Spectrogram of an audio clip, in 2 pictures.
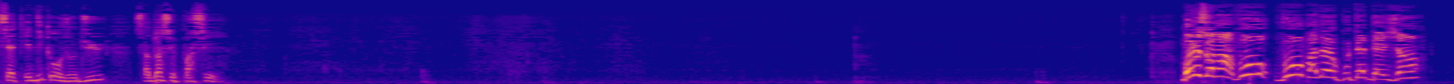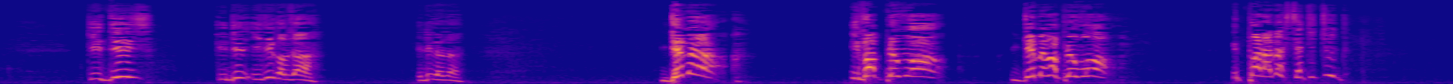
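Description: A young man talks with animation close to a phone microphone, in short bursts with pauses.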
